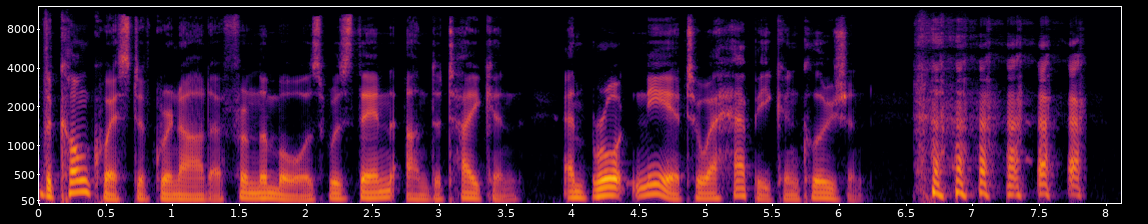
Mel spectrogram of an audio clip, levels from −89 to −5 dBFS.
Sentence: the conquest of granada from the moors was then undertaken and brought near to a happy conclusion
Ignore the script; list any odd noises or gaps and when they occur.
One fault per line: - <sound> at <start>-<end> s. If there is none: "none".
- laugh at 6.6-7.9 s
